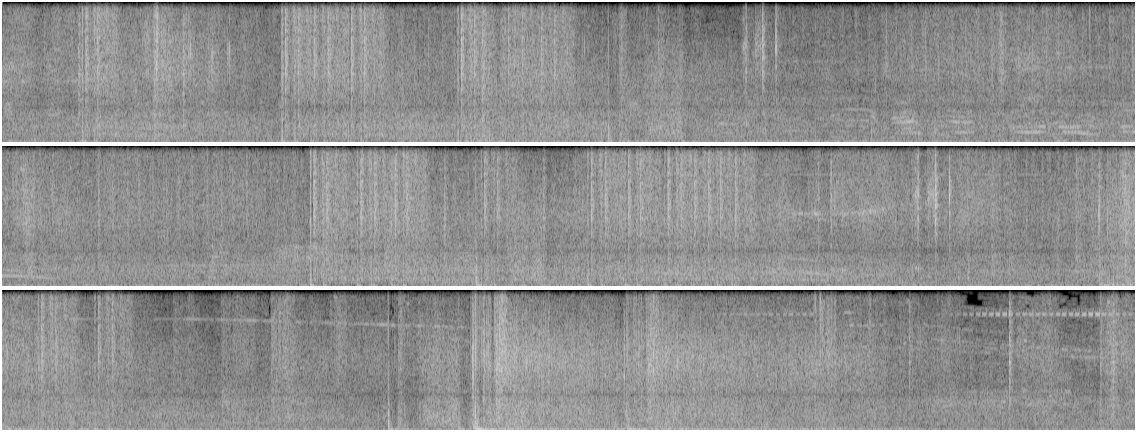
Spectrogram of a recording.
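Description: Rifles fire in rapid bursts.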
